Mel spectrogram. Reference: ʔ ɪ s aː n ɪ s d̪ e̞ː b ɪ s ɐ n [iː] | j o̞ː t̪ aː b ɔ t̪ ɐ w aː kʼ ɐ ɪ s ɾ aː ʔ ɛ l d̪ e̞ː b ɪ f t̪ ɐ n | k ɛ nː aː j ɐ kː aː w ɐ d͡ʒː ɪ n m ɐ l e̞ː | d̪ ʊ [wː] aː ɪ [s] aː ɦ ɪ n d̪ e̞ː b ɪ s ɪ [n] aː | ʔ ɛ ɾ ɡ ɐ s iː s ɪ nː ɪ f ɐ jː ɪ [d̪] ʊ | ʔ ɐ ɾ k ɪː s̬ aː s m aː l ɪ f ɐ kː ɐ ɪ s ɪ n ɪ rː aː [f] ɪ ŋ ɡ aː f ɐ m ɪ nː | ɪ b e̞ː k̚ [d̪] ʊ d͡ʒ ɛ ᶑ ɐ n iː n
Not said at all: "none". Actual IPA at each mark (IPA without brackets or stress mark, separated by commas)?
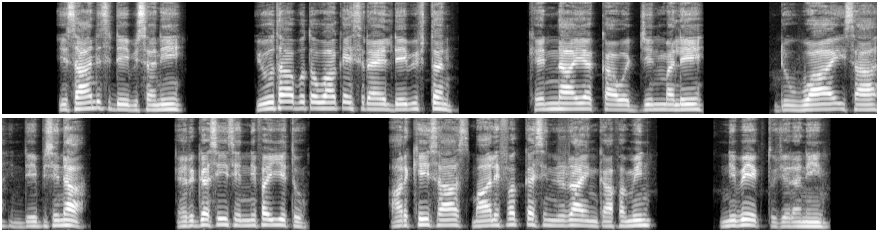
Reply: iː, wː, s, n, t̪, h, t̪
